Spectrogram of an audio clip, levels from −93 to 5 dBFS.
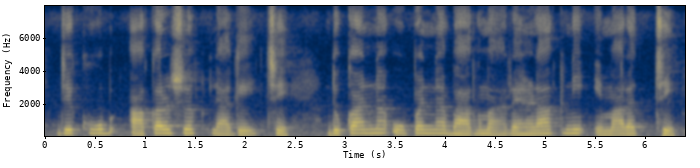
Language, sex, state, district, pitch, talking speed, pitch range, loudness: Gujarati, female, Gujarat, Valsad, 220 Hz, 105 wpm, 205-235 Hz, -18 LUFS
